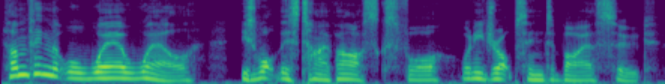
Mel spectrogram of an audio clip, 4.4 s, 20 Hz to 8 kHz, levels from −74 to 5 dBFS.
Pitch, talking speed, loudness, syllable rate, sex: 150 Hz, 255 wpm, -17 LUFS, 5.6 syllables/s, male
